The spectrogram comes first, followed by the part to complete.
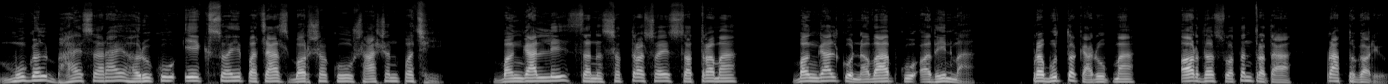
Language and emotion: Nepali, neutral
